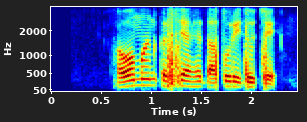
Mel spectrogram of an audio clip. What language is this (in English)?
Marathi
